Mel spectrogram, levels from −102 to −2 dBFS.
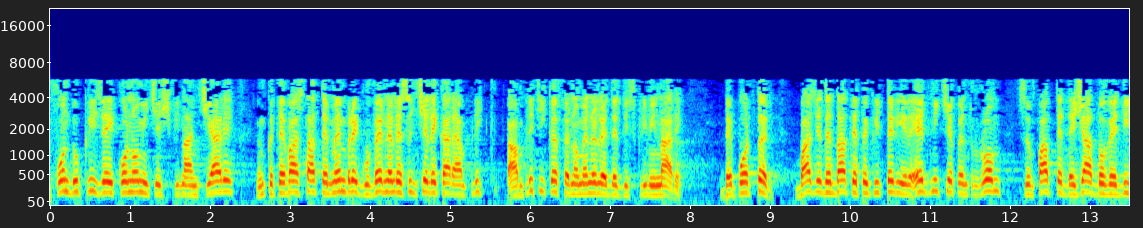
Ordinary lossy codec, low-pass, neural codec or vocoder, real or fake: MP3, 24 kbps; 7.2 kHz; none; real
